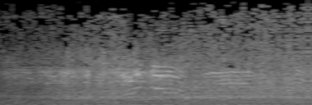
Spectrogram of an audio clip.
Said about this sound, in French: Nous roulons en voiture dans le sud de l'Afrique du Sud. L'océan Indien n'est pas bien loin, le paysage est vallonné.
